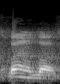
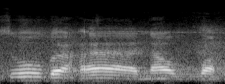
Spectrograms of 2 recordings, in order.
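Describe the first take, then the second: First: It is said carelessly and rushed together. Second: It is said carefully with each syllable clear. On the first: The speaker calls it wrong. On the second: The speaker calls it right. "Dia nak sebut macam mana?"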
